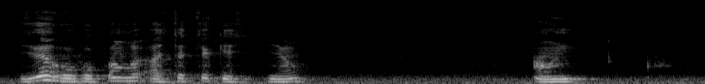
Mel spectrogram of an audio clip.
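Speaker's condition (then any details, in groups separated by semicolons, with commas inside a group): Cerebral palsy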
